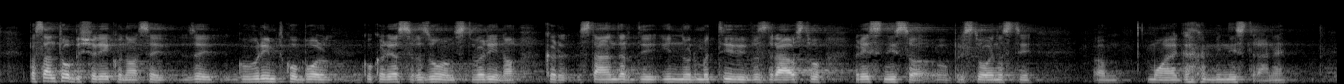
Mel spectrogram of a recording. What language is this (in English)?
Slovenian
